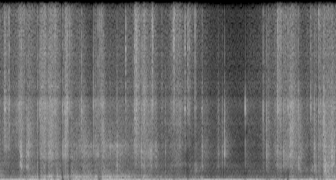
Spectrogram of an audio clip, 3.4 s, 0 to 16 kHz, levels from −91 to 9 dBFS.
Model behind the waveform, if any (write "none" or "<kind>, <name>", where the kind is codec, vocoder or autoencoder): autoencoder, DAC-VAE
